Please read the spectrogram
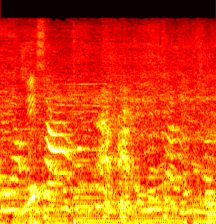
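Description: Children's voices chattering over background music.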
